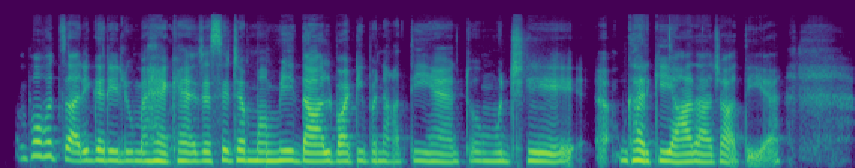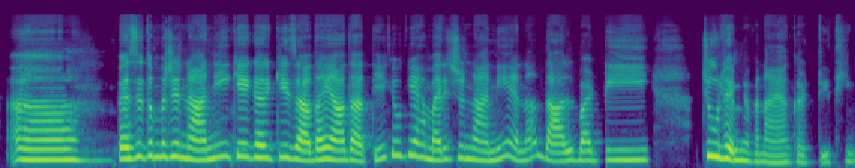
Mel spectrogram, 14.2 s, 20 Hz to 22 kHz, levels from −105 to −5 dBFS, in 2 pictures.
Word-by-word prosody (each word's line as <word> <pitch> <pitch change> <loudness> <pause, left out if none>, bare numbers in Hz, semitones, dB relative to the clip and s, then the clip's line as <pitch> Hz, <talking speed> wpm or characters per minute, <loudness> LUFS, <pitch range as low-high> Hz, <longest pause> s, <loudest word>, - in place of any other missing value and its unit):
बहुत 320 +4 -2
सारी 215 -4 +1
घरेलू 215 -2 -1
महक 200 -1 0
है। 205 -1 +1
जैसे 205 +2 -1
जब 225 0 +1
मम्मी 210 +1 +1
दाल-बाटी 200 +1 +1
बनाती 200 0 -7
हैं, 185 -1 -4
तो 205 +2 -10
मुझे 195 -1 -3 0.2
अ, - - -9
घर 215 -1 +3
की 205 +2 -2
याद 185 -1 +2
आ 180 -2 -1
जाती 185 +1 -6
है। - - -9 0.7
अ, - - -2 0.8
वैसे 255 +4 +4
तो 320 - +1
मुझे 310 +1 +2
नानी 265 +3 +2
के 310 -1 +2
घर 285 -1 +3
की 290 - +2
ज़्यादा 235 -2 +4
याद 230 -2 +3
आती 200 0 0
है, 275 - -4
क्योंकि 340 -1 -2
हमारी 245 -7 0
जो 275 - -1
नानी 235 +1 -1
है 315 - -3
ना, 230 +7 -6
दाल-बाटी 225 +2 -2 0.5
चूल्हे 295 -6 +7
में 220 -1 +1
बनाया 175 -2 -4
करती 170 -1 -10
थीं। 190 +2 -14
215 Hz, 185 wpm, -25 LUFS, 200-245 Hz, 0.8 s, चूल्हे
